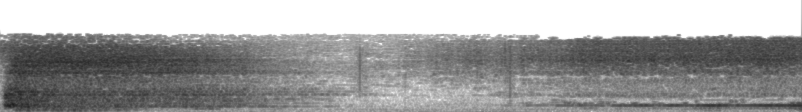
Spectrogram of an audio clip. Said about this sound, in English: Now back to a rain-swept Pacific island and Jungle Jim.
